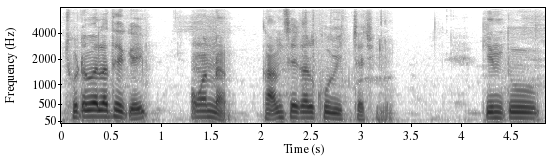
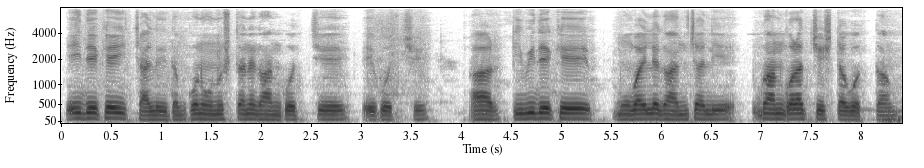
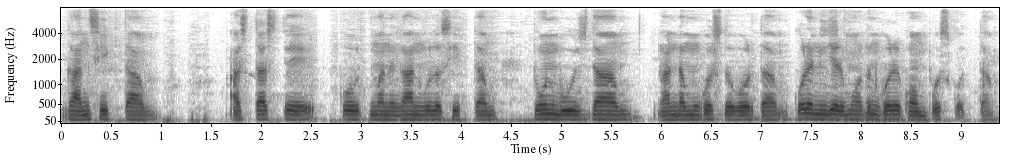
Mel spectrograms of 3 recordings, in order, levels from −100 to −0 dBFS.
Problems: background sounds at intervals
